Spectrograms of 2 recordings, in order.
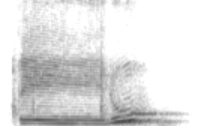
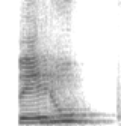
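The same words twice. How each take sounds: First: Perú with the Ú stretched and rising; stress on final Ú. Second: Said in the usual way. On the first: Shown as a demonstration. Teacher showing students where Perú is stressed, long rising final Ú. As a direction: draw out the last syllable of Perú. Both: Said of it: "En la U está la mayor fuerza de voz".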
